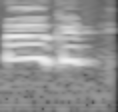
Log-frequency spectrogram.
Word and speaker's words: Hadouken: Hadouken. Hadouken. You just kind of skip the ha. It's just like it's like in Spanish, the H is silent.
